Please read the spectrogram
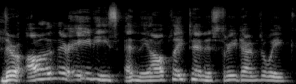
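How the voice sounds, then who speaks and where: In an unremarkable speaking voice, a woman talks at a medium pitch with ordinary pitch variation. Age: 60s. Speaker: alcohol-free mindset and longevity coach, former flight attendant. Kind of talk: casual chat.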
